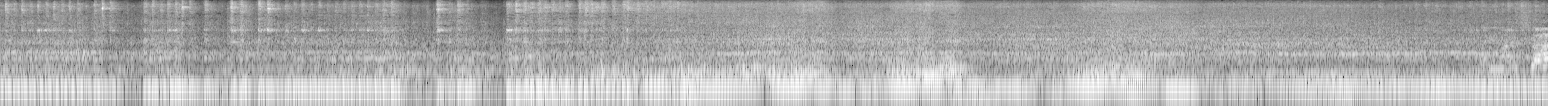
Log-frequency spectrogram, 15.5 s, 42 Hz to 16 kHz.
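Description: A cold BMW R50/2 motorcycle engine runs loudly up close with a rough, pulsing idle, blipped repeatedly with throttle in uneven revs; someone talks over it.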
